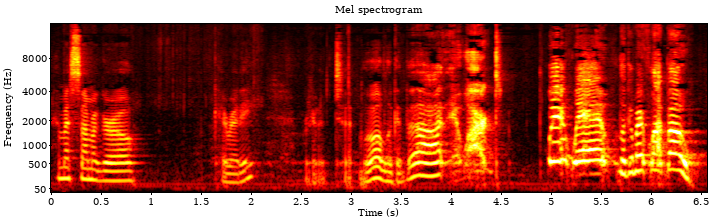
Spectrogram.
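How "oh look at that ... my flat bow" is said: loud, high excited whooping; super excited. Real, not acted. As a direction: burst out cheering over a small success. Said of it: "I get super excited".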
